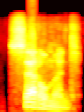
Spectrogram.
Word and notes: settlement: American English

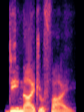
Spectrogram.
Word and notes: denitrify: Indian

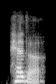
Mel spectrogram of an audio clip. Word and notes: heather: Indian

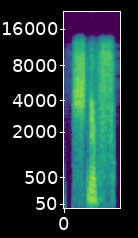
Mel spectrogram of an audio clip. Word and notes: sniff: American English

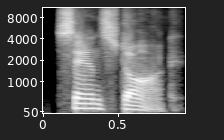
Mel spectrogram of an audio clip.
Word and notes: sandstock: American English

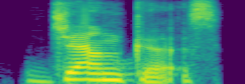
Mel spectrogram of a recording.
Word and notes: jankers: Indian

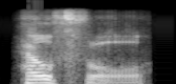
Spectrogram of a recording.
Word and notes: healthful: British English

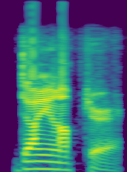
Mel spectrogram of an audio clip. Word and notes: dioptre: American English

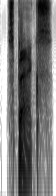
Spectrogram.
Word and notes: specs: British English

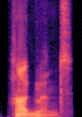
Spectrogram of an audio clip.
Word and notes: hutment: British English

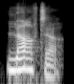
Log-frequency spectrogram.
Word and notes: laughter: Indian

